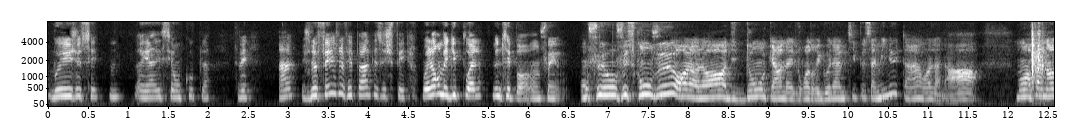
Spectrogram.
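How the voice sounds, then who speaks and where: Chatty playful woman crafter. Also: a little high. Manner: chatty, playful, full of filler tags. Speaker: craft video host. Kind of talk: casual crafting tutorial.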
